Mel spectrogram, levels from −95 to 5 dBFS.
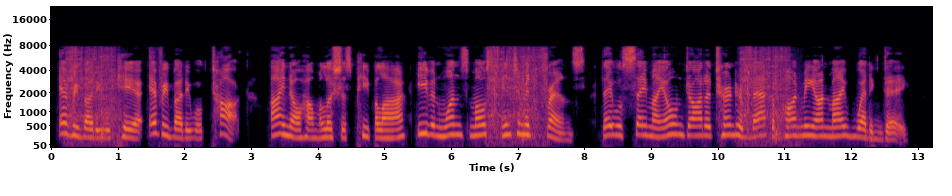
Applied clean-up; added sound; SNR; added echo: none; Subway, metro, underground / Engine; 9 dB; none.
